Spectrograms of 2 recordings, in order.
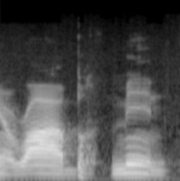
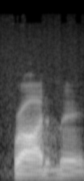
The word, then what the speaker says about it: Rodman: Rodman. I think he probably meant Rob Man. But just say you Rod Man.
